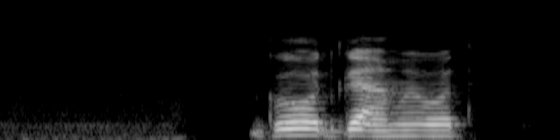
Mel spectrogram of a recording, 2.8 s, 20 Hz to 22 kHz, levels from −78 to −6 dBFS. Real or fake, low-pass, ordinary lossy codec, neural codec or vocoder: real; 7.2 kHz; Opus, 24 kbps; none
